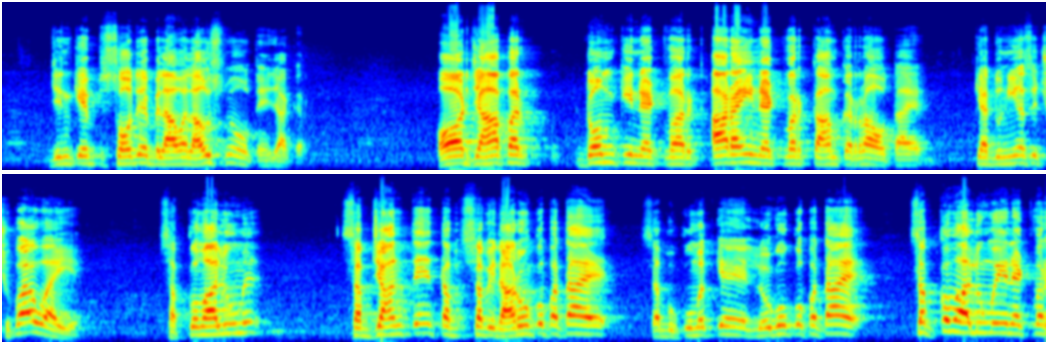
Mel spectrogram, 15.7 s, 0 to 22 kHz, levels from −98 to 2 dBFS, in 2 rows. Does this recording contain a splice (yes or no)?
no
